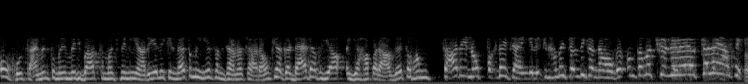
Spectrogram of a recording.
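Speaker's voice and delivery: rapid-fire, sped-up cartoon chipmunk chatter. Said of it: "ऐसे फट फट फट फट फट".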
